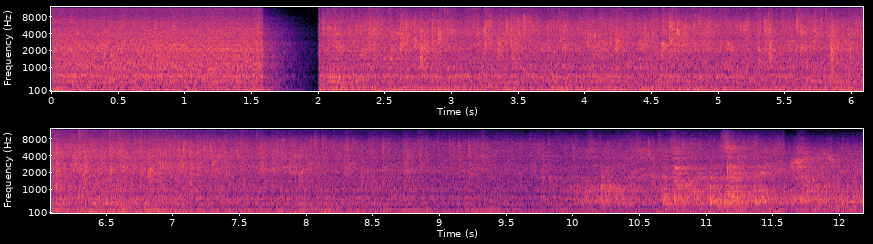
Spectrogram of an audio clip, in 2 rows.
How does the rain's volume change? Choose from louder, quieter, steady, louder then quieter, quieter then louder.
quieter.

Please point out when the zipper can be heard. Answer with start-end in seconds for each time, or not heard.
not heard.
